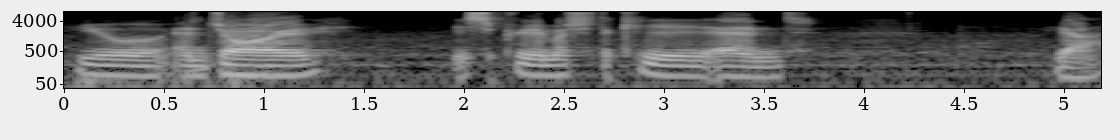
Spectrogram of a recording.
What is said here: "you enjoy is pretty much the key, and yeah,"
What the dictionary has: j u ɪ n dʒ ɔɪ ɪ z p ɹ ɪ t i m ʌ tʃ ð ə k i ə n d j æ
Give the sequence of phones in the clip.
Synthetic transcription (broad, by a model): j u ɪ n dʒ ɔɪ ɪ s p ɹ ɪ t i m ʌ tʃ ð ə k i ə n d j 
